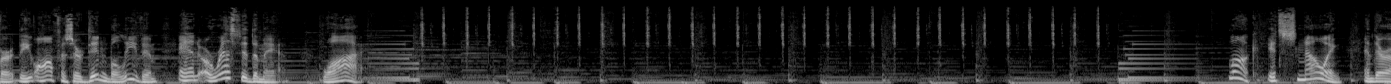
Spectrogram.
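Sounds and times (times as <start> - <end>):
speech: 0.0 - 3.8, 12.4 - 13.8
throbbing bass line and tense synth tones: 0.0 - 13.8
countdown timer ticking: 4.2 - 11.2.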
